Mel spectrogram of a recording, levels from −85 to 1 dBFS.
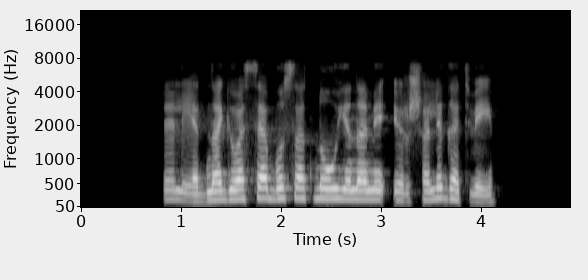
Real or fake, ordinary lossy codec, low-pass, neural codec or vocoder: real; MP3, 64 kbps; 7.2 kHz; none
